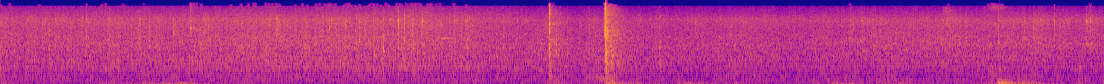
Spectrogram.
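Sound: rain falling outside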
